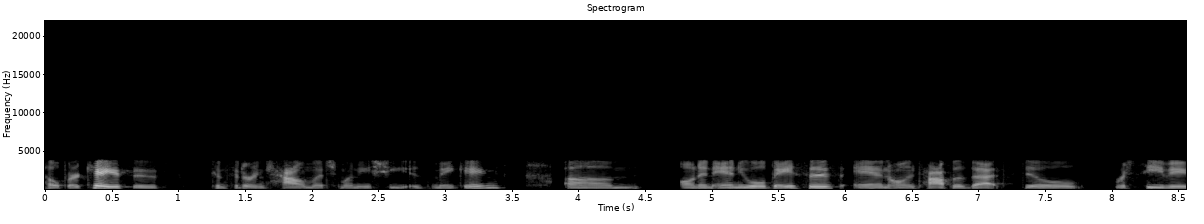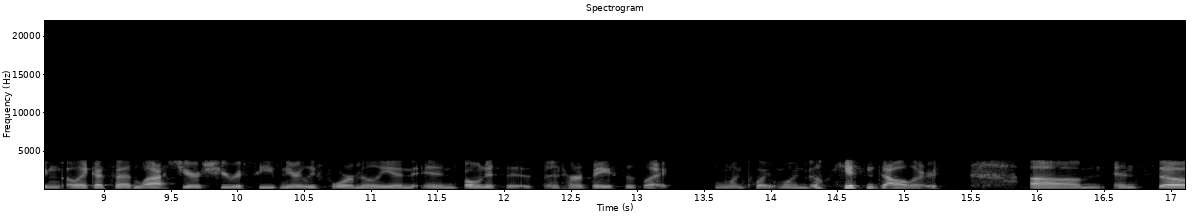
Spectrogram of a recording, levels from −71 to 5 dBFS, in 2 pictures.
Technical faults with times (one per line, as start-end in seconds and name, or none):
0.00-17.11 iLBC codec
